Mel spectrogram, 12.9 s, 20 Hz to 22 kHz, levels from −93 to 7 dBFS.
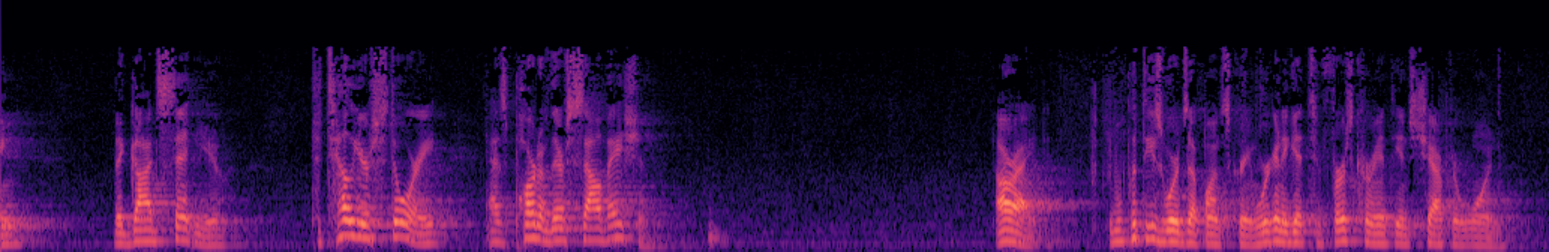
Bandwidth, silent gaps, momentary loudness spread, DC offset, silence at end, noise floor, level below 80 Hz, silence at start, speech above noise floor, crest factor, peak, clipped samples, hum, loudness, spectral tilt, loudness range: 11.5 kHz; none; 18 LU; under 0.1%; 0.35 s; -64 dBFS; -66 dBFS; 0 s; 37 dB; 22 dB; -8 dBFS; under 0.1%; none; -28 LUFS; -5.5 dB/octave; 5 LU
